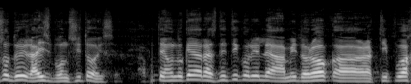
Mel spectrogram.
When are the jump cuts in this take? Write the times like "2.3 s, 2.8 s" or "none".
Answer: 1.6 s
